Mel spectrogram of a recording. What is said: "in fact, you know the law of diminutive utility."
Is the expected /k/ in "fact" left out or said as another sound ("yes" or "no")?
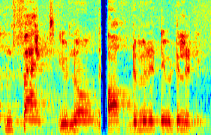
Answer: no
